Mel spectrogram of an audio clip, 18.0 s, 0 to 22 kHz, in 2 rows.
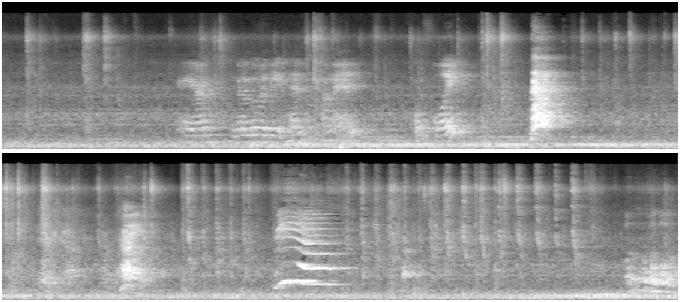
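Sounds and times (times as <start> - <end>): dog barking: 7.0 - 7.6.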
